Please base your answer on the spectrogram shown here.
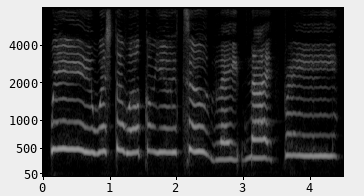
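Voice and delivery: very high, very slow munchkin welcome. Pretend. Welcoming viewers to the show in a munchkin voice, very high and slow. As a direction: stretch it out high like a tiny munchkin. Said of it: "That was so ugly".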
